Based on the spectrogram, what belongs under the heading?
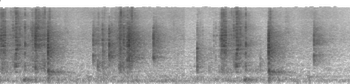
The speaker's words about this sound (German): Und dann in Laborschuhen mit denen noch einmal auf eine sehr klebrige Matte. Das hört sich dann so an.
